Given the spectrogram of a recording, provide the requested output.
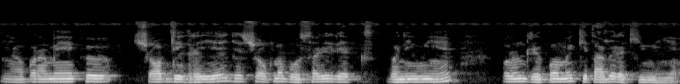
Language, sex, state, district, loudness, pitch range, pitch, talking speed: Hindi, male, Bihar, Madhepura, -16 LUFS, 120-135 Hz, 125 Hz, 230 wpm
